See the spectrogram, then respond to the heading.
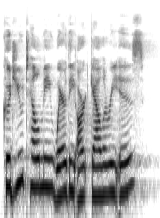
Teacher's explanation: In connected speech, could you becomes could ya.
